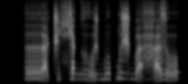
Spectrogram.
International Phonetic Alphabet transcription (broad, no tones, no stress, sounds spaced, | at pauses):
r a̰ t͡ʃ ə̰ ç a ɡʱ o̰ ʒ b o ɓ ɯ ʒ b a̰ h a̰ z o̰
